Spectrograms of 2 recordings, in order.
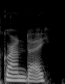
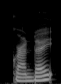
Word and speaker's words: Grande: It's spelled the same as Grande, but it's not Grande. They say Grand, just if you're wondering how to spell it.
